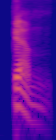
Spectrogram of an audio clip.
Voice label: "BIM", American

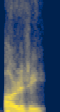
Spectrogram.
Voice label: "orrery", Indian

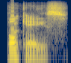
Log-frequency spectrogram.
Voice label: "bookcase", American

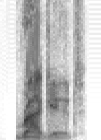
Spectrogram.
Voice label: "ragged", British

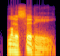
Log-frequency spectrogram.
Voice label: "laicity", American

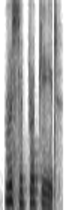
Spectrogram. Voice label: "Reciprocate", Indian

